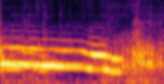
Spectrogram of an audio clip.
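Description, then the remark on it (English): Several wolves howl together in long, sliding tones that slowly fall in pitch, overlapping one another and fading into rougher, breathier calls at the end, with no talking. “But do you know what is down here? A pack of wolves. Cue the wolves.”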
